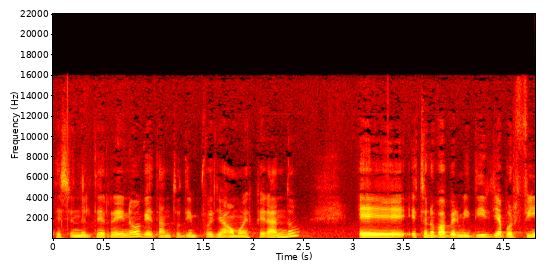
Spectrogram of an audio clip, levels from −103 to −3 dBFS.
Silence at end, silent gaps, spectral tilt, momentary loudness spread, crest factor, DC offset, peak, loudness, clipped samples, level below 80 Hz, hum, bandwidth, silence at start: 0 s; none; -5 dB/octave; 10 LU; 18 dB; under 0.1%; -10 dBFS; -28 LUFS; under 0.1%; -62 dBFS; none; 16 kHz; 0 s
